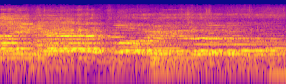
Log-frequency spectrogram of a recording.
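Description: Small men's gospel choir singing in close harmony, holding sustained chords, with a deeper low part coming in about halfway through.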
